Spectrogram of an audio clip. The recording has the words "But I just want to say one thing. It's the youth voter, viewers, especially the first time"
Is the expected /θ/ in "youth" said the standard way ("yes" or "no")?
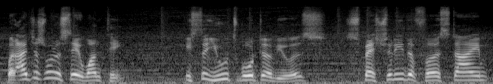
no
